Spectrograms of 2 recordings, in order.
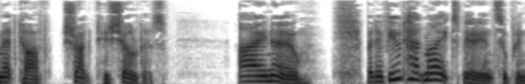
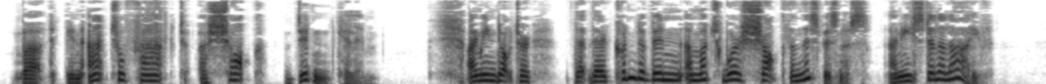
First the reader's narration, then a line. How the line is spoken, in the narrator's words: Superintendent Harper said slowly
